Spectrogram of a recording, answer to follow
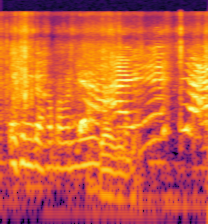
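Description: A young child talking in a high-pitched voice.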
